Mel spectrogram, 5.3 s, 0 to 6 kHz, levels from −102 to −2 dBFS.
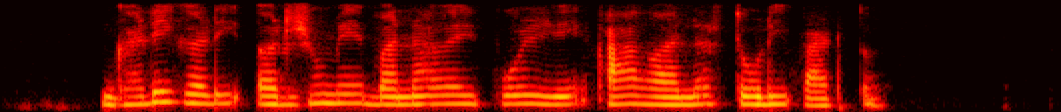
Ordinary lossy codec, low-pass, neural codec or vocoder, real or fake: AAC, 48 kbps; 5.4 kHz; codec, 24 kHz, 0.9 kbps, WavTokenizer, medium speech release version 1; fake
